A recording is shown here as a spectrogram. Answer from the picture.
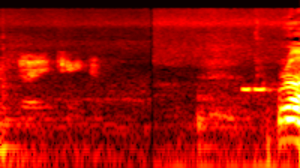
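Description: A short single electronic beep, the key tone of an Icom amateur radio transceiver, about three-quarters of the way in. Otherwise the sound is quiet, with a brief dead-silent gap near the middle.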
